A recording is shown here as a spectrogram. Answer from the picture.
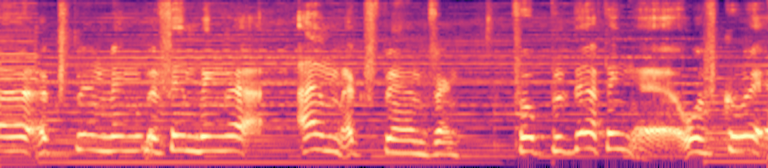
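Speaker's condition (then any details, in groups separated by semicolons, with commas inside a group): Cerebral palsy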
